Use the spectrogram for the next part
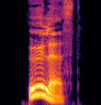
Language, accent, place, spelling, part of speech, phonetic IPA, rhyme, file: German, Germany, Berlin, ölest, verb, [ˈøːləst], -øːləst, De-ölest.ogg
- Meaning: second-person singular subjunctive I of ölen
